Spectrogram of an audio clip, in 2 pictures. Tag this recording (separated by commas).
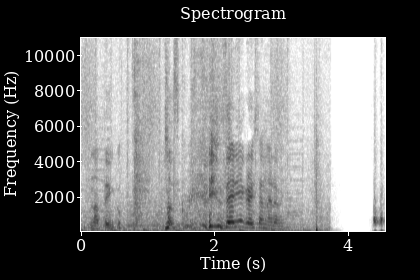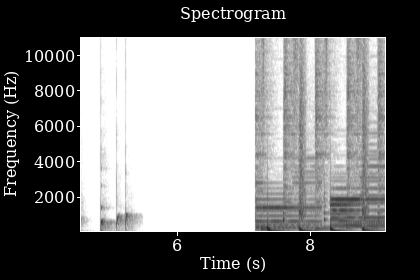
Music, Female speech, Plop, Speech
